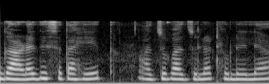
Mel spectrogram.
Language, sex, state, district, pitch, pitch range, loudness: Marathi, female, Maharashtra, Pune, 250 Hz, 245-260 Hz, -18 LUFS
